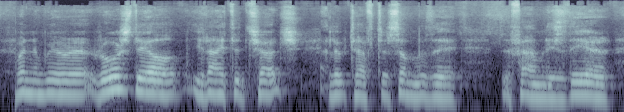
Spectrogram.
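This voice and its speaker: Somewhat breathy and dark, mellow in tone, a man speaks at a moderate pace with a fairly high pitch and fairly even intonation. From Scotland. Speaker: retired doctor. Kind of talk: interview. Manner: halting.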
